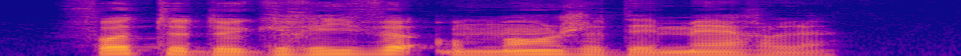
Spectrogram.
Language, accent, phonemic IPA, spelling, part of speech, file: French, France, /fot də ɡʁiv | ɔ̃ mɑ̃ʒ de mɛʁl/, faute de grives on mange des merles, proverb, LL-Q150 (fra)-faute de grives on mange des merles.wav
- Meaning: beggars can't be choosers, half a loaf is better than none, any port in a storm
